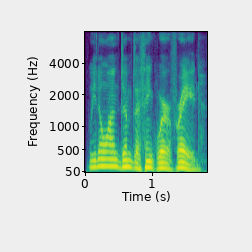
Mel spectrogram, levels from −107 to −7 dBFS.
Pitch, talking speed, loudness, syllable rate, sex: 115 Hz, 260 wpm, -14 LUFS, 5.6 syllables/s, male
